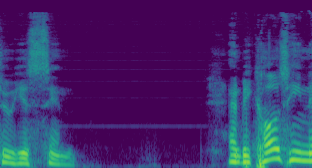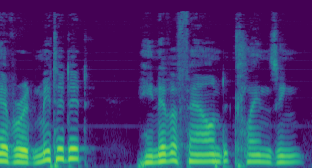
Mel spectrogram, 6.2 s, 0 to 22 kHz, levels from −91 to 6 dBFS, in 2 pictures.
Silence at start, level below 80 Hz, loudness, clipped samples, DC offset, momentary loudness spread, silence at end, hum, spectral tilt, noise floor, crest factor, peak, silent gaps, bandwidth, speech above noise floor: 0 s; -36 dBFS; -16 LUFS; under 0.1%; under 0.1%; 12 LU; 0.15 s; none; -8 dB/octave; -69 dBFS; 16 dB; -2 dBFS; none; 16 kHz; 54 dB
